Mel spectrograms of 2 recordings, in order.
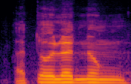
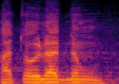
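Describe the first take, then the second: No difference in how they are said.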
